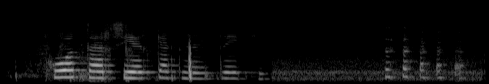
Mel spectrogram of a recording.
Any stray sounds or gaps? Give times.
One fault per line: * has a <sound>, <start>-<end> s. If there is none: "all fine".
* has a laugh, 3.8-4.7 s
